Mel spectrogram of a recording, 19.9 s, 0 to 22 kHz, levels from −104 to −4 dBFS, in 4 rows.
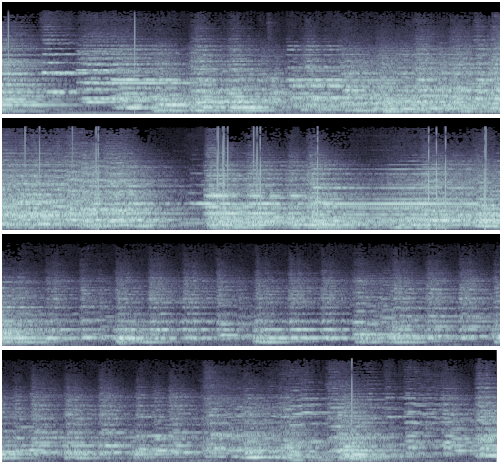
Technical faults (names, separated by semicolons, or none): integer overflow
